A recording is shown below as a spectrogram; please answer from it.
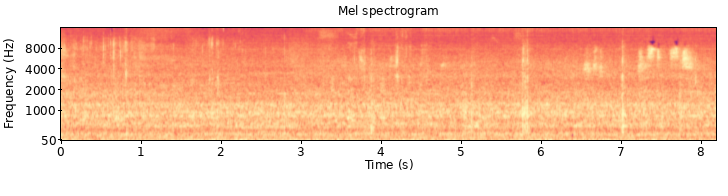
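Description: A person chewing food with the mouth closed, close to a clip-on microphone: soft, scattered wet mouth clicks over a steady low hum.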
